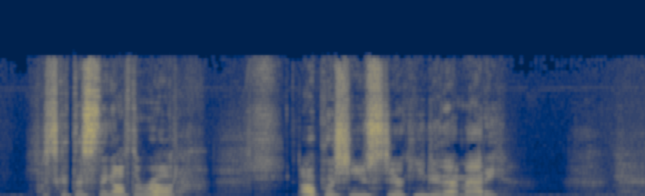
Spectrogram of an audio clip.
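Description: A man speaks calmly from inside a car.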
